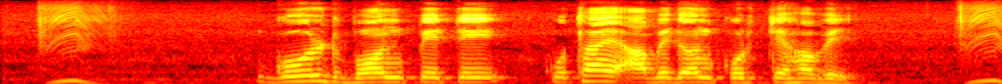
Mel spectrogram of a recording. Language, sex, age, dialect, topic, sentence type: Bengali, male, 46-50, Standard Colloquial, banking, question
